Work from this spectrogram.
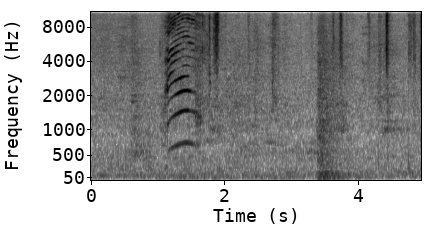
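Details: Hungry kitten at home looking for its parent cats, a single short arched meow near the start, then a dull thump and faint clicks over steady low background noise.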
